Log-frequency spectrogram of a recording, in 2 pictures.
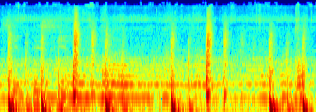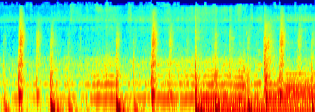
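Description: A steady fly buzz drones and wavers in pitch, punctuated by sharp clicking taps throughout, swelling louder in the final second. No one speaks.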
